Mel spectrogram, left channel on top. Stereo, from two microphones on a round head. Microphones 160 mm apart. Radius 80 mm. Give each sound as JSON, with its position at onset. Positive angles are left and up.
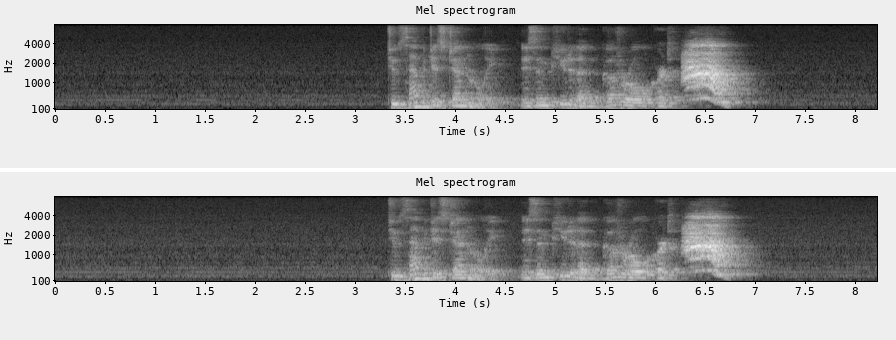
{"t": 3.3, "sound": "a man speaking", "side_deg": 45, "distance_m": 0.7}
{"t": 6.3, "sound": "a shout", "side_deg": 50, "distance_m": 1.3}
